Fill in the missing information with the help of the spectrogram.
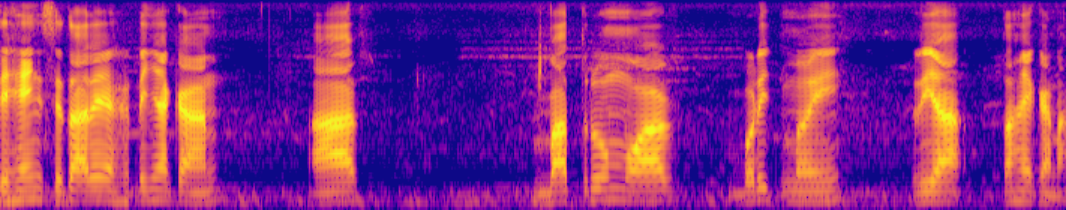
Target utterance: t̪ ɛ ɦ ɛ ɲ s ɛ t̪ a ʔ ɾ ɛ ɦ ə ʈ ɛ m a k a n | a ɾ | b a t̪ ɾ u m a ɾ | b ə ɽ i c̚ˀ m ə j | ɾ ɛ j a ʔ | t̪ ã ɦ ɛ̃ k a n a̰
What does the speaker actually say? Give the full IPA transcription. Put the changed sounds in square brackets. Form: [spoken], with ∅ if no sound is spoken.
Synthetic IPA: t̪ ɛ ɦ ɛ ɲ s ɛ t̪ a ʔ ɾ ɛ ɦ ə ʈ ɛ [ɲ] a k a n | a ɾ | b a t̪ ɾ u m a ɾ | b ə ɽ i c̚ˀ m ə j | ɾ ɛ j a ʔ | t̪ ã ɦ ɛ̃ k a n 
